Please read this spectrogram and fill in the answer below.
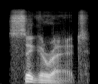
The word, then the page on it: cigarette: British English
